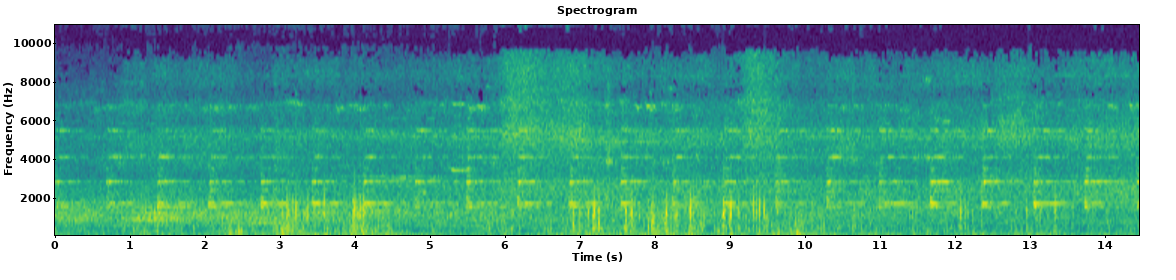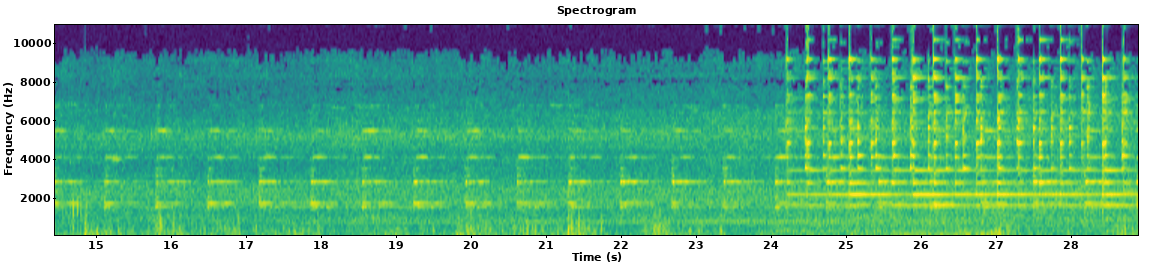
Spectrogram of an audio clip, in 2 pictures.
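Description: An approaching train rumbles low and steadily, with scattered knocks from the rails. About four seconds before the end, the grade crossing's warning bell starts ringing with rapid, evenly spaced dings.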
